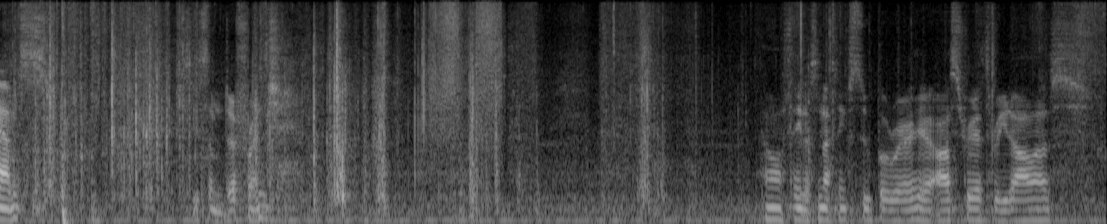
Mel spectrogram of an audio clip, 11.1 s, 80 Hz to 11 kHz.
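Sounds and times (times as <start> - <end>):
paper crinkles: 0.0 - 5.4
paper envelope rustling: 0.0 - 7.2.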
